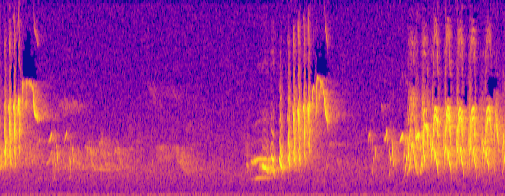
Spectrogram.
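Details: Song thrush (Turdus philomelos) singing loud, varied high phrases in quick bursts with short pauses, mixing different phrases, while a chaffinch sings at the same time.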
